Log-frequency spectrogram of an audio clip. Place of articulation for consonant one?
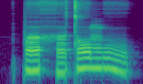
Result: labial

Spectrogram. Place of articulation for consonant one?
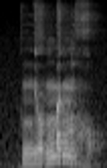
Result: alveolar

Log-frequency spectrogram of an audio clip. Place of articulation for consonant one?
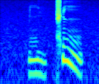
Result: alveolar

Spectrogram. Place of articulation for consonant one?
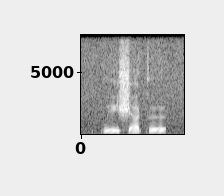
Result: velar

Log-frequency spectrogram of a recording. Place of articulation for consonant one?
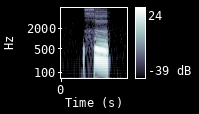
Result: velar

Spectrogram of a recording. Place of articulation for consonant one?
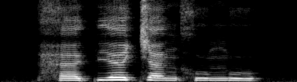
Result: glottal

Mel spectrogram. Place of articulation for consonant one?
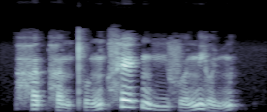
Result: glottal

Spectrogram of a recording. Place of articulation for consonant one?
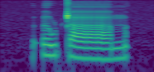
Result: glottal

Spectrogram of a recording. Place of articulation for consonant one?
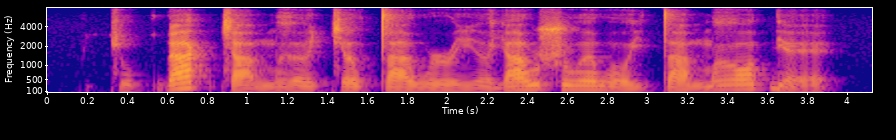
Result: palatal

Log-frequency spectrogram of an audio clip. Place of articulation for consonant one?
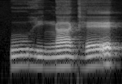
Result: glottal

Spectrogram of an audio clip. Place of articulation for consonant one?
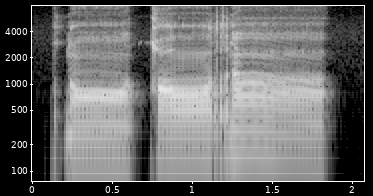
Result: alveolar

